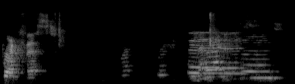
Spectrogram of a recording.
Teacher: so it's that first syllable is stressed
